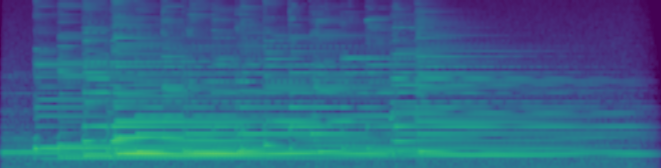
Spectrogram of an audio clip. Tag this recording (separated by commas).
Music, Harp, Musical instrument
